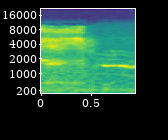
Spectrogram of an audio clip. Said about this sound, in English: Also, I'm sorry, guys, if you can hear my cat meowing. He's at the door. He's very needy.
